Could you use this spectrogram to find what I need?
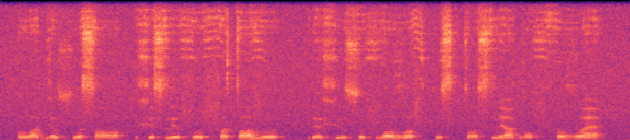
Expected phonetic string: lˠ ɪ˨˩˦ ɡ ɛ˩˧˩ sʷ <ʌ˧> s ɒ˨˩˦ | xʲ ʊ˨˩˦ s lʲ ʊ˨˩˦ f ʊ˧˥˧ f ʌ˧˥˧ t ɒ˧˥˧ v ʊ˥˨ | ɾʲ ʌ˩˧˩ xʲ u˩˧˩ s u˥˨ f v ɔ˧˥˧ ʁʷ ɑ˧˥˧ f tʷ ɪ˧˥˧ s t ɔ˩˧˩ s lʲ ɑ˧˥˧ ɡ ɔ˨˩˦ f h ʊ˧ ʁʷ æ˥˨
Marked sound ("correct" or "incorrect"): incorrect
